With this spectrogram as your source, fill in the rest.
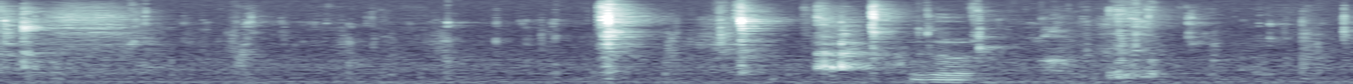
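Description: Young men chew food wetly close to a microphone.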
